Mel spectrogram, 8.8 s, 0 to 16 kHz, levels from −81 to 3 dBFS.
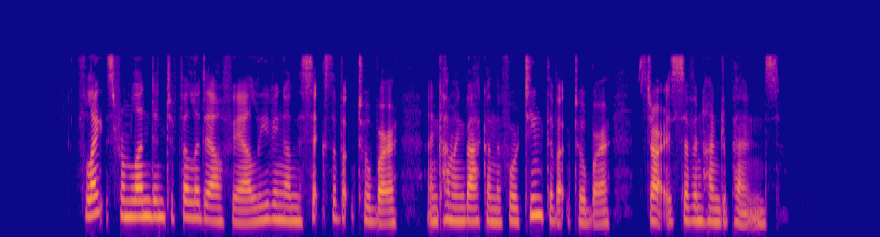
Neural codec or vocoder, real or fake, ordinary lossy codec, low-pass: none; real; none; 7.2 kHz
